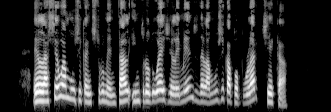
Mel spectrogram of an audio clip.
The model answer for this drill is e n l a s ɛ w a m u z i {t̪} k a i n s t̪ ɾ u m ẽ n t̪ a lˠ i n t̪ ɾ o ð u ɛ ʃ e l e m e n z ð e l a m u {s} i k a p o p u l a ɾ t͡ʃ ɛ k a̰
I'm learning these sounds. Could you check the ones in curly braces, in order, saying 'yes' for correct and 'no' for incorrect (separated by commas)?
no, no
